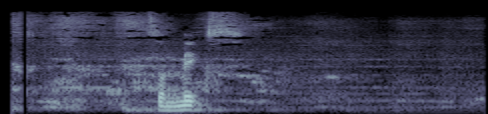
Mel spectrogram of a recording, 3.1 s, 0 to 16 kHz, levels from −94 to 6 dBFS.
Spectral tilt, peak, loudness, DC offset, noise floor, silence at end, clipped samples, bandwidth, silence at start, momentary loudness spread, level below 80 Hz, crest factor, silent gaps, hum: -4 dB/octave; -4 dBFS; -25 LUFS; under 0.1%; -49 dBFS; 0 s; under 0.1%; 11.5 kHz; 0.1 s; 25 LU; -70 dBFS; 24 dB; none; none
